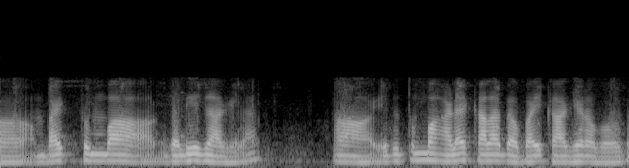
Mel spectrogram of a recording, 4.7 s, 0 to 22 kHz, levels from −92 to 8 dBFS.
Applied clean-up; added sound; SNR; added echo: neural separator model SepFormer DNS4.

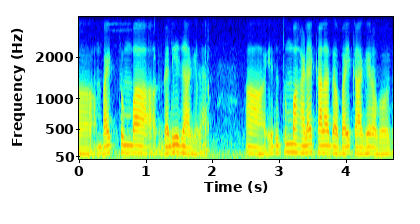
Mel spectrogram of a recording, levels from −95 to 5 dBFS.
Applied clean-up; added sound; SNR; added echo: none; none; none; none.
